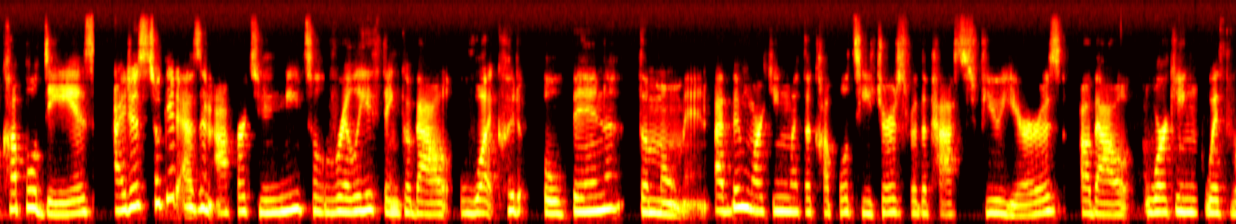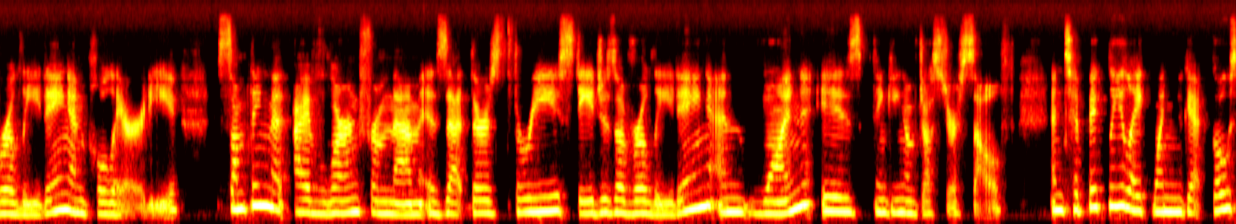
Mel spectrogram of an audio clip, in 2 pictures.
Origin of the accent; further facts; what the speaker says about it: Pennsylvania, United States; also born or lived in Philadelphia / California; I grew up in Pennsylvania in the suburbs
